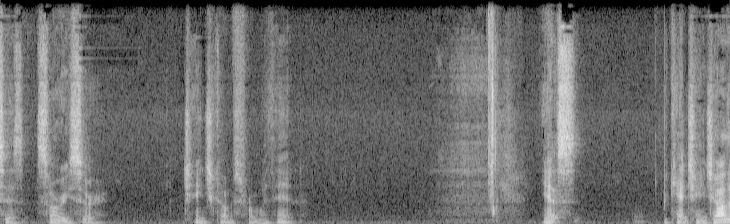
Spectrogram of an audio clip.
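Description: A middle-aged man speaks calmly and closely into a microphone, with pauses.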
